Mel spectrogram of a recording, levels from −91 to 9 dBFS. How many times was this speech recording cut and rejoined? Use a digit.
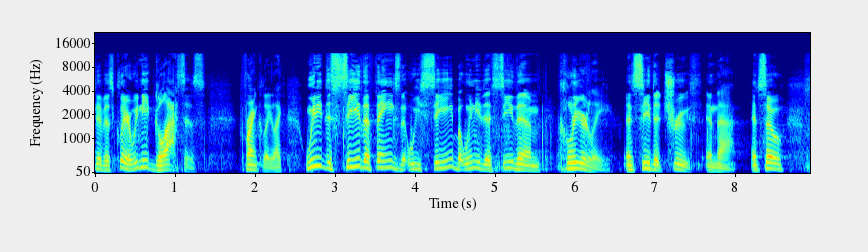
1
